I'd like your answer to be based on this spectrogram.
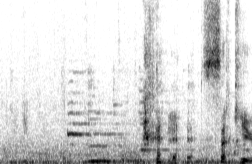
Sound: cat meows; chuckles

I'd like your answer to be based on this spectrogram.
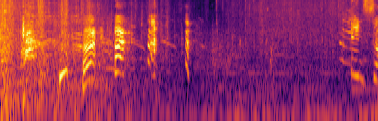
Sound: laughs

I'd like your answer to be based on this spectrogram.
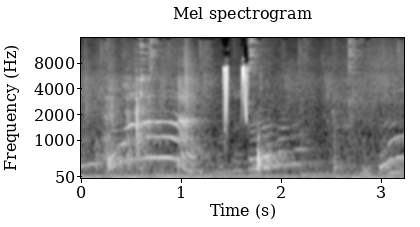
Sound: slurp

